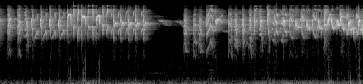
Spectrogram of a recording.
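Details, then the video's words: Two runs of hooded siskin song split by a short gap, each a dense, high-pitched twitter of quick chirps and tinkling warbles. "Hooded Siskin Song, Hooded Siskin Call"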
